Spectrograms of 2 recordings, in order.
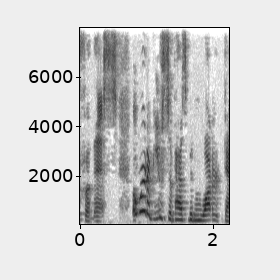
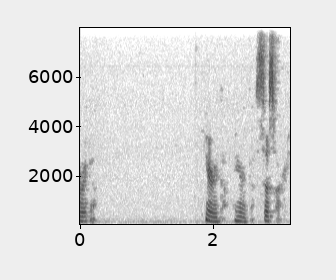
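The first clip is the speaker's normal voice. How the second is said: whispered, softer apology; 6 semitones lower, 13 dB quieter, much faster than usual. Real, not acted. Apologising for screen mix-up.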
